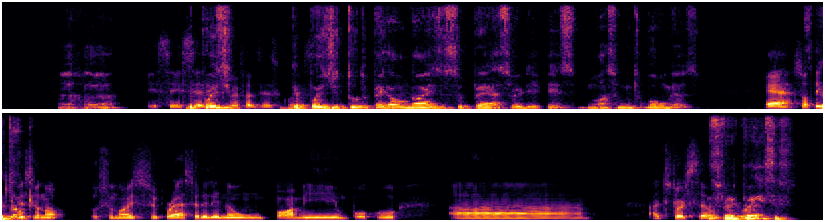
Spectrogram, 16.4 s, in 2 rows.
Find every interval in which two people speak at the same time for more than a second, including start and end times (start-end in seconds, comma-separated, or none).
1.8-3.3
